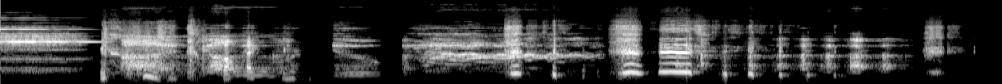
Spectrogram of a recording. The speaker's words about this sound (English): No, what it's really the fault of is I just haven't answered my phone that's been ringing this whole time.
